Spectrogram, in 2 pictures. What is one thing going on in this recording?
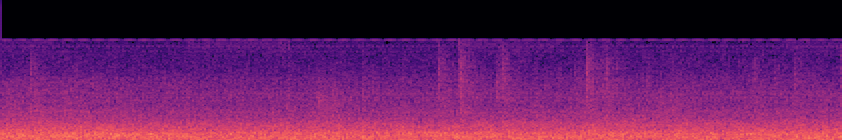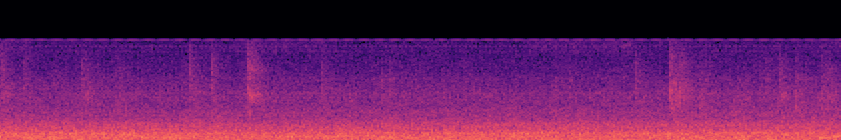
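An elevator hums and rattles steadily as it travels.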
